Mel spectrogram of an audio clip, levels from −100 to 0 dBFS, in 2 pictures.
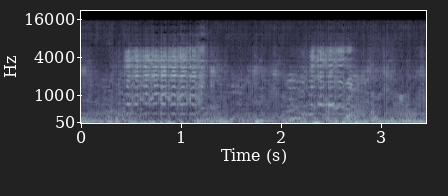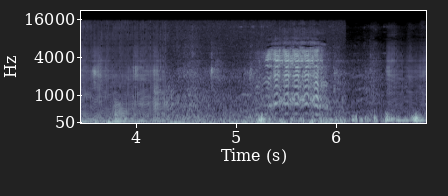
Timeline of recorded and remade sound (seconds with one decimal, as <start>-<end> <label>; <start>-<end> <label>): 0.0-4.3 remade; 4.3-6.5 recorded; 6.5-6.9 remade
